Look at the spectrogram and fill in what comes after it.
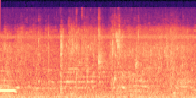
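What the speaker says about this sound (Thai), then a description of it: "คุณผู้ชมน้ำแรงมากเลยน้ำไหลแรงมาก" Strong water flows and trickles steadily outdoors where fish gather, a continuous close rushing wash with a brief louder burst at the start.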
